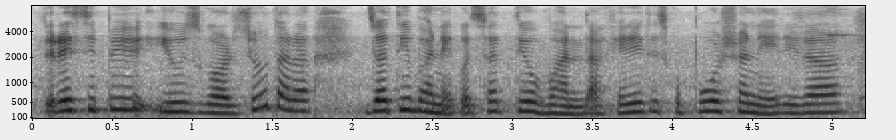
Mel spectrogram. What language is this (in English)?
Nepali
